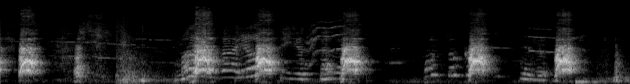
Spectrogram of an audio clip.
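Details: Shetland Sheepdog named Olson, very excited before a shopping trip from France to Germany near year's end, barking in loud single bursts roughly every second, with pauses between and people talking nearby.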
